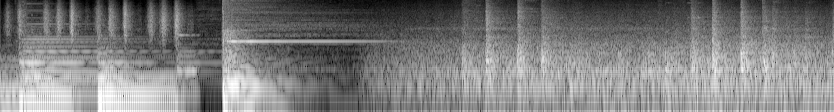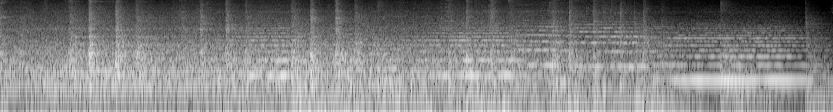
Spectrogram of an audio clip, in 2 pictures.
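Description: An underground train rumbles steadily along the rails, its wheels knocking out irregular clattering beats over a dense roar. A short burst of tonal sound comes first. Nobody speaks.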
